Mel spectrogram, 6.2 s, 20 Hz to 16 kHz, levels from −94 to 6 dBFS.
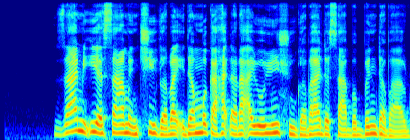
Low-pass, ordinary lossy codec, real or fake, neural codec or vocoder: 14.4 kHz; none; fake; vocoder, 44.1 kHz, 128 mel bands every 512 samples, BigVGAN v2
